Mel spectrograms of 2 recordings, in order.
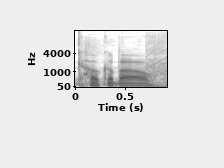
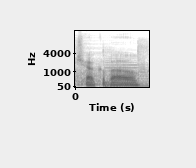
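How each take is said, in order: First: The word starts with a k sound. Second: The word starts with a ch sound. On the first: The speaker calls it wrong. "I always said Kokobo" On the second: The speaker calls it right. "instead of Chocobo"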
